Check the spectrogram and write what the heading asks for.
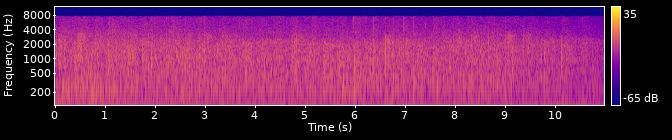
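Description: Steady, dense applause from an audience, many hands clapping at once in a continuous wash of sound that holds at an even loudness for the whole stretch with no talking over it.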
